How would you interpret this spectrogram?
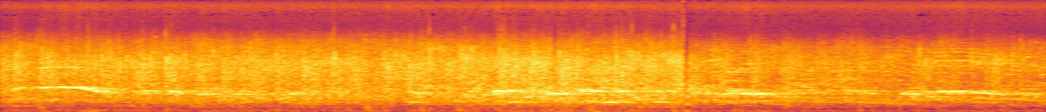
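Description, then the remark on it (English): A large crowd gives a hearty clap for Jesus, clapping steadily and loudly for about ten seconds in a dense sustained wash of applause with faint cheering or voices mixed in. “Everybody clap, come on.”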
